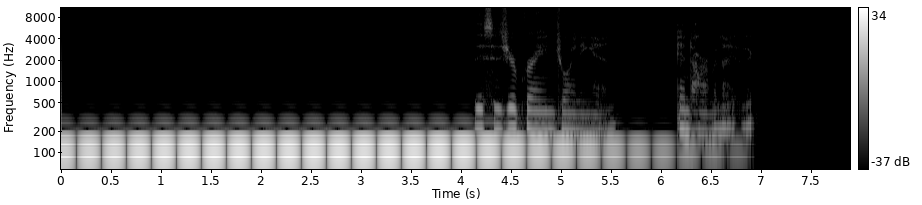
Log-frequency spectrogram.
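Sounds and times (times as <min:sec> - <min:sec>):
binaural beat of two slightly different sine tones: 0:00.0 - 0:06.2
speech: 0:04.2 - 0:07.1.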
